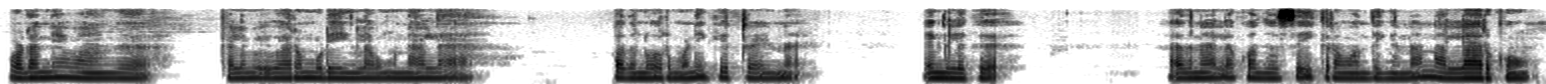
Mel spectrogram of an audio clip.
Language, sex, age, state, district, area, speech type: Tamil, female, 60+, Tamil Nadu, Dharmapuri, urban, spontaneous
